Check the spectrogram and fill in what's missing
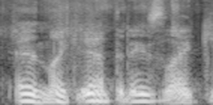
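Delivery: normal talking voice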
